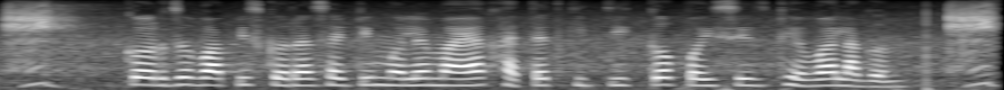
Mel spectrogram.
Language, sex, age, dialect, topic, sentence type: Marathi, female, 25-30, Varhadi, banking, question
